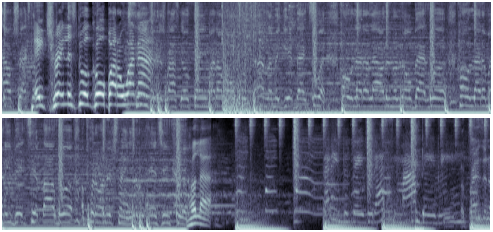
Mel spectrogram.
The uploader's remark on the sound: live at Spectrum lounge 05-16-21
